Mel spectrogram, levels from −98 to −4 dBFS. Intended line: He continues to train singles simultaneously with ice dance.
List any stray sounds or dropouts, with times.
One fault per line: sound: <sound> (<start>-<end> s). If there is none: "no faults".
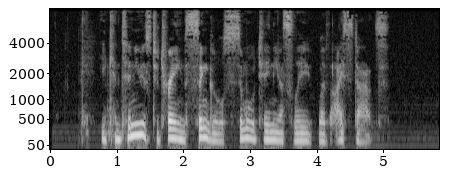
no faults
